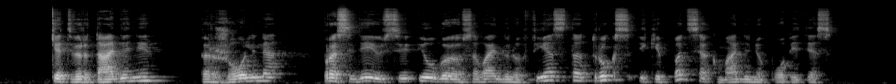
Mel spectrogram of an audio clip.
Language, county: Lithuanian, Kaunas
